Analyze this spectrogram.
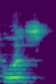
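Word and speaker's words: Scholes: holes it may appear but actually it is pronounced robert coles has written three important books on his structuralism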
